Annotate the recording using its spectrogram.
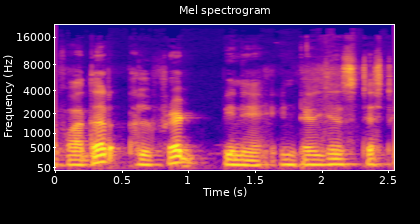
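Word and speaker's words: Binet: फिर भी आपको पता होना चाहिए कि इंटेलिजेंस के फादर अल्फ्रेड बिने, इंटेलिजेंस टेस्ट के फादर अल्फ्रेड बिनेट। टी ये देखिए, टी से आप याद रखिएगा, बिनेट टी साइलेंट है, टेस्ट की बात हो रही है तो अल्फ्रेड बिनेट।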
